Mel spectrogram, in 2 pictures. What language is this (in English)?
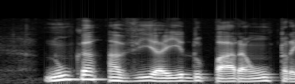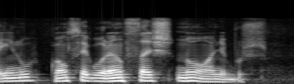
Portuguese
